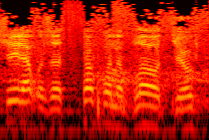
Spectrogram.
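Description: An actor playing a simple, excitable, contented pit mechanic in a 1940s radio drama, speaking in folksy, ungrammatical slang. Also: male voice, mid-range voice, moderate pace, dull audio, close to an everyday voice. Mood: placating. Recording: very noisy old radio recording.

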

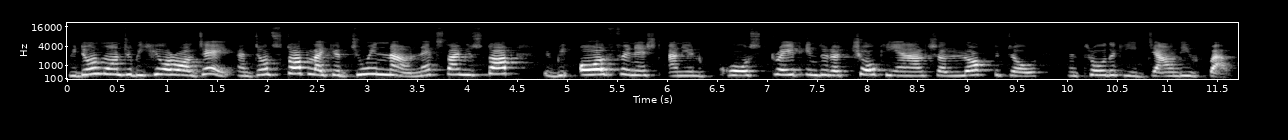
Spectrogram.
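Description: A woman voicing a big, furious headmistress who barks orders and shouts at a child. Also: very high-pitched, steady tone, brisk, hardly any pauses. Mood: bullying. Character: bullying, furious female headmistress, big and harsh.

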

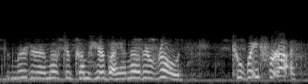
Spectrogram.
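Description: A woman's voice: sits high, steady tone, fast, close to an everyday voice. A woman playing a frightened, exhausted young bride in a 1940s radio thriller, faltering and pleading. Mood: anxious. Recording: tinny old radio with music.

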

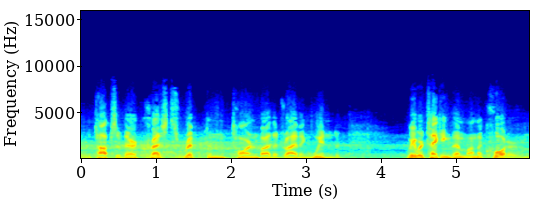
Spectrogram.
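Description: Guy playing gruff american ship officer, old radio drama, muffled w lots of noise. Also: medium pitch, lightly acted. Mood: grave narration. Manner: clipped, brusque orders. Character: gruff, brisk ship's chief officer. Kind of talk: 1950s radio drama acting, with first-person narration.

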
